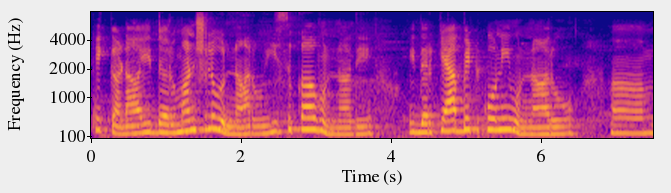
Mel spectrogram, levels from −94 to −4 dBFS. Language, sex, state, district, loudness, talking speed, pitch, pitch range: Telugu, female, Andhra Pradesh, Srikakulam, -23 LUFS, 90 wpm, 195 Hz, 170-240 Hz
